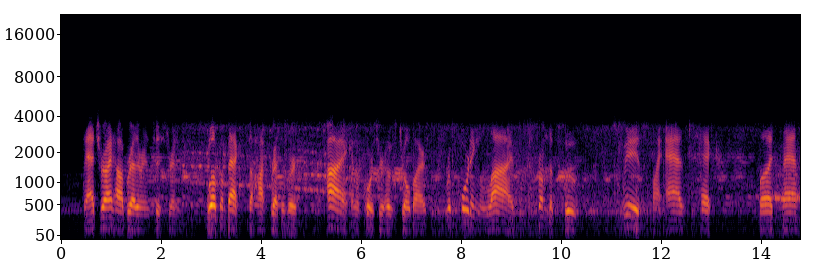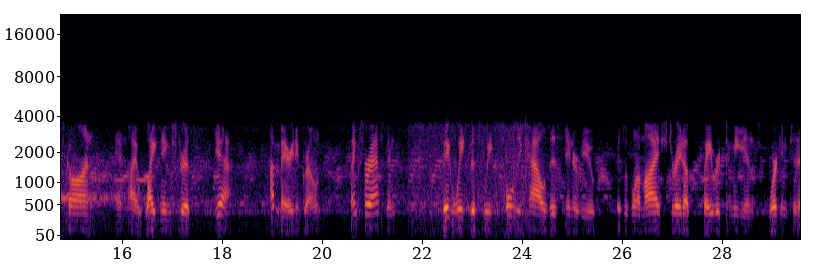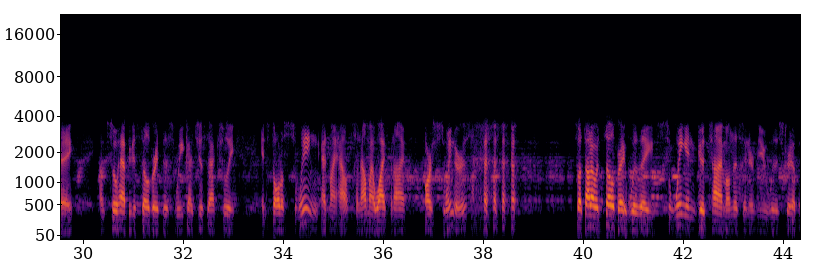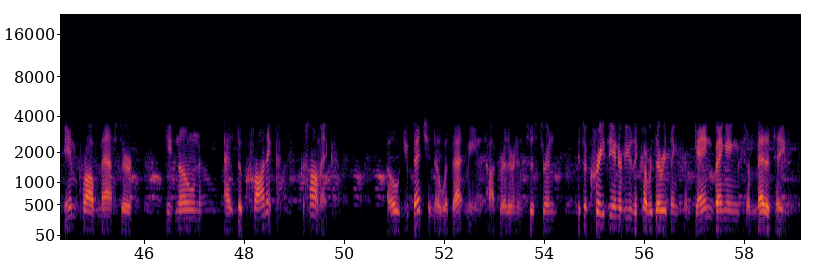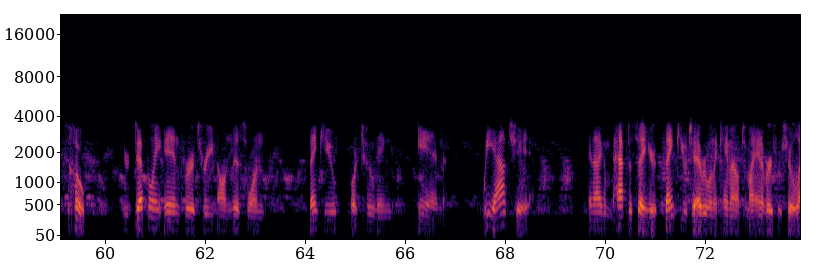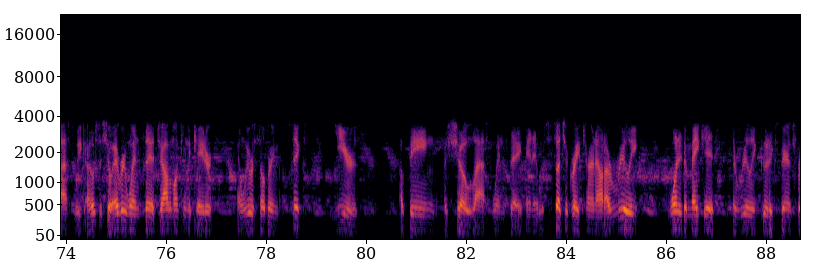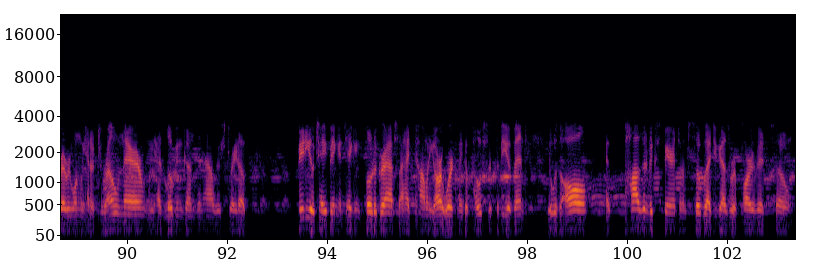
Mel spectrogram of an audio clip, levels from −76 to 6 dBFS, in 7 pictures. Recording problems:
phone-call audio; poor line
echo of what is said; noticeable; throughout; 430 ms later, 15 dB below the speech
traffic noise; noticeable; until 24 s; 15 dB below the speech
choppy; occasionally; from 27 to 31 s; 3% of the speech affected

